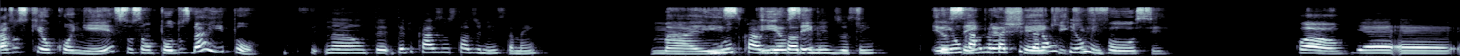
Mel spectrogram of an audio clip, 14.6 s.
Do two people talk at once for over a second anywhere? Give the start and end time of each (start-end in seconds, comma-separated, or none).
7.0-8.3, 9.4-11.1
